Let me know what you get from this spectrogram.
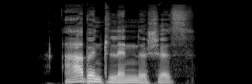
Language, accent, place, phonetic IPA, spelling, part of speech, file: German, Germany, Berlin, [ˈaːbn̩tˌlɛndɪʃəs], abendländisches, adjective, De-abendländisches.ogg
- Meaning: strong/mixed nominative/accusative neuter singular of abendländisch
